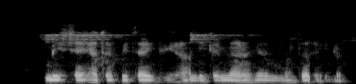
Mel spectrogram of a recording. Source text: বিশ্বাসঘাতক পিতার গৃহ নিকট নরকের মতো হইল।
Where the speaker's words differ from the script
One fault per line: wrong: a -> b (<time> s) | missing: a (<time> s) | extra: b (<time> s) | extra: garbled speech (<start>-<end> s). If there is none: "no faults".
no faults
